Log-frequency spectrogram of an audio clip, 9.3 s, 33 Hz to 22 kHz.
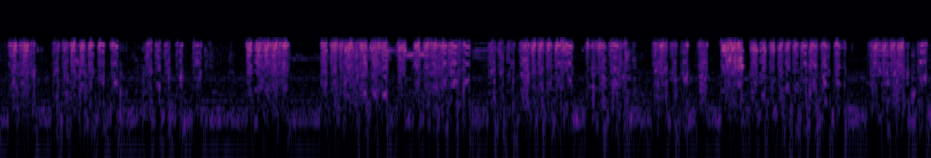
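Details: Great tit nestlings in a nest watched by webcam at Ostwald, 12 May 2021, being fed a spider; a dense, rapid chorus of harsh, buzzy chirps comes in bursts of about a second, with short gaps between them.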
